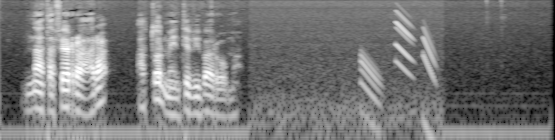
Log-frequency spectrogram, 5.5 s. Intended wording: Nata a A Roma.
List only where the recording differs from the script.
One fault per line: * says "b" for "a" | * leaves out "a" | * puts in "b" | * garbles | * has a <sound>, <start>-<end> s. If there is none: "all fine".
* puts in "Ferrara attualmente vive"
* has a chirp, 3.6-4.4 s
